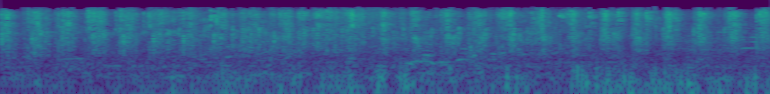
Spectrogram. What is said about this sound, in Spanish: Son los aplausos de los empleados de un hotel de Mallorca a la llegada de los primeros turistas alemanes a la isla tras el comienzo del estado de alarma.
